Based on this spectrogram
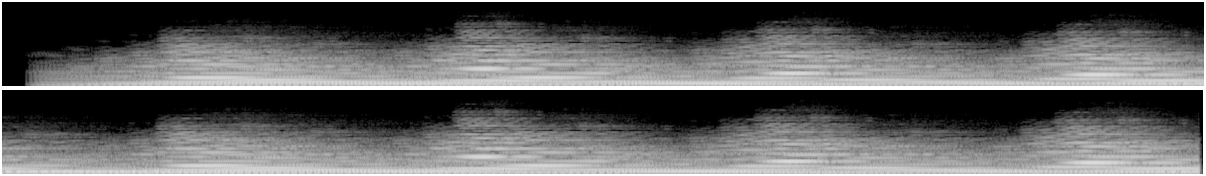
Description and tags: Nice Weirdish Melody
A melody I came up with in midi shifting notes around. The sound is from an acoustic guitar note sample of mine with effects, ran through Structure Free in pro tools.
loop, weird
